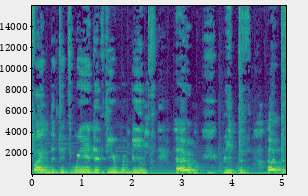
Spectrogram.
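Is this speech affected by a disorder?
Yes: cerebral palsy; listeners hesitant to ask for repeats.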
